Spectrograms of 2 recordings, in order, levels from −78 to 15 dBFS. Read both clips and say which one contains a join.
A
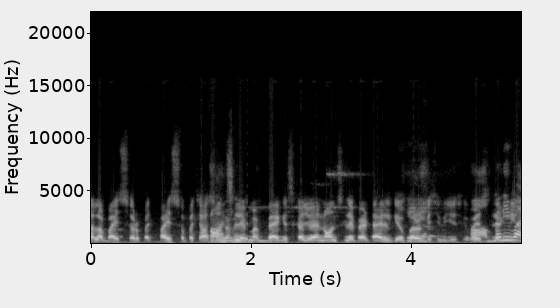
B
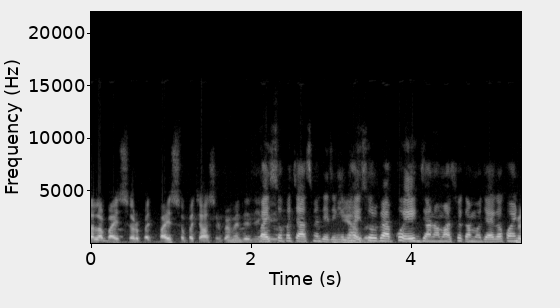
A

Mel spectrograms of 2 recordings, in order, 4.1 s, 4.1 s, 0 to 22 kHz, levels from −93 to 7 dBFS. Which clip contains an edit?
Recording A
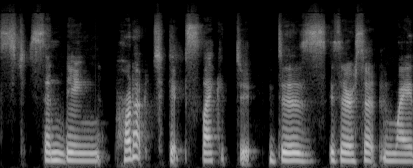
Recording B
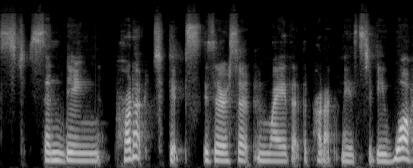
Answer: B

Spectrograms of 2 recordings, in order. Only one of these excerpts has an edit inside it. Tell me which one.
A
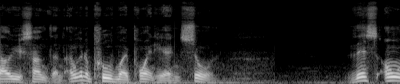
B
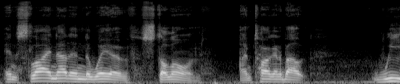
A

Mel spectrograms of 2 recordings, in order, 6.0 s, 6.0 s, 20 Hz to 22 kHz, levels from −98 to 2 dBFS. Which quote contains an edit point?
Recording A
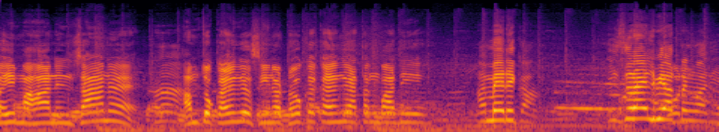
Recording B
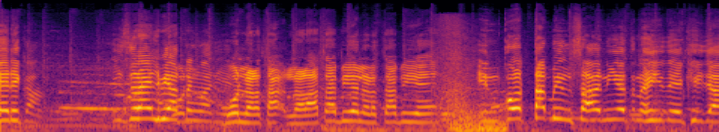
B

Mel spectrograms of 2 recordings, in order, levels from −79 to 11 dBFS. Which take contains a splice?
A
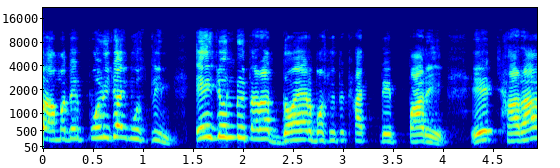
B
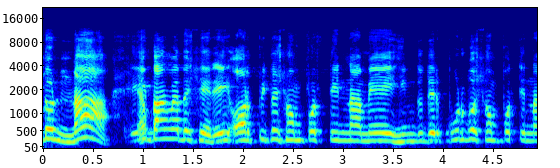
B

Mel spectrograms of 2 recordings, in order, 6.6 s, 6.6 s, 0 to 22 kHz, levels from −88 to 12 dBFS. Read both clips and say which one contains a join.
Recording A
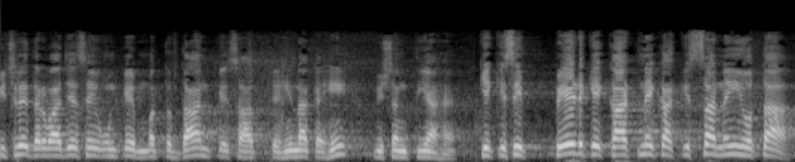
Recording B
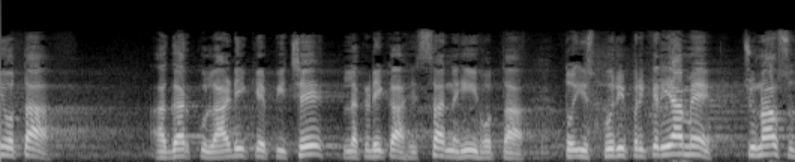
A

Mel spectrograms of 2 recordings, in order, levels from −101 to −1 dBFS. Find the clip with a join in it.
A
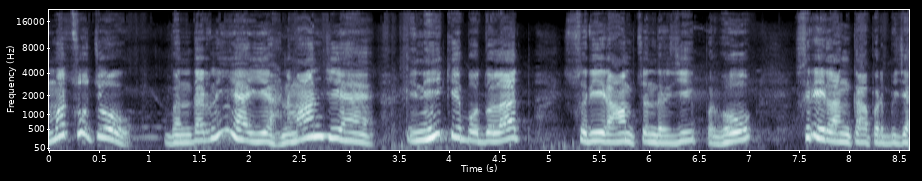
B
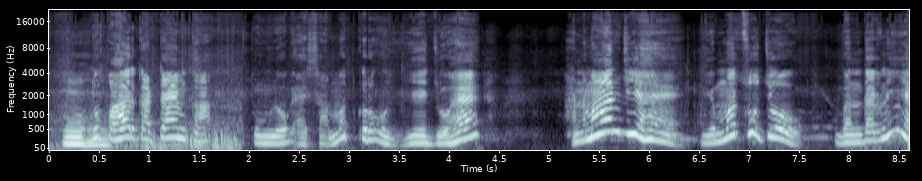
B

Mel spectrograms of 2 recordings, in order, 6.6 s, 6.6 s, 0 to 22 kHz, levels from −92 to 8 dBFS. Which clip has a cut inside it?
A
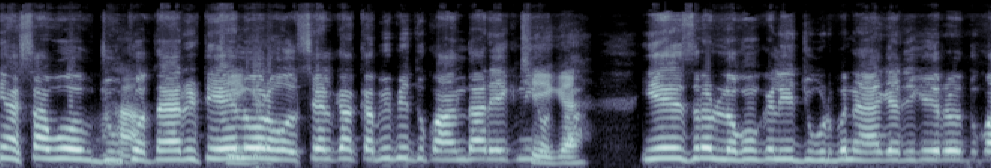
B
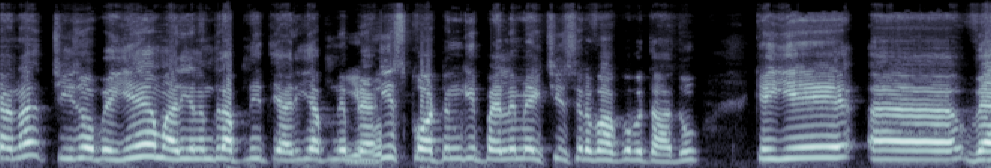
B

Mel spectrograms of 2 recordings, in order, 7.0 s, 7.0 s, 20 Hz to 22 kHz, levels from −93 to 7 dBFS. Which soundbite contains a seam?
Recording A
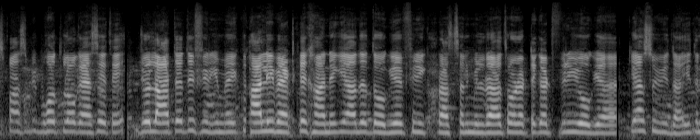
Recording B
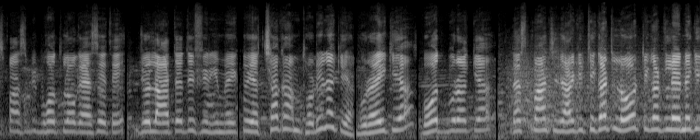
A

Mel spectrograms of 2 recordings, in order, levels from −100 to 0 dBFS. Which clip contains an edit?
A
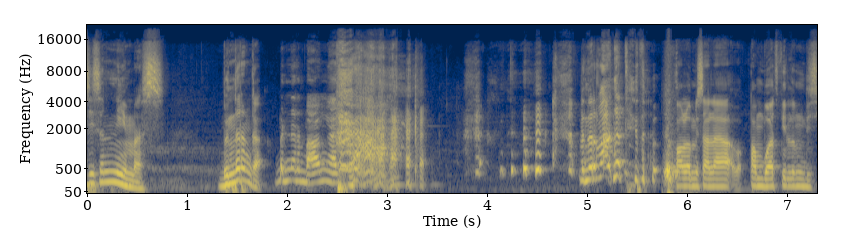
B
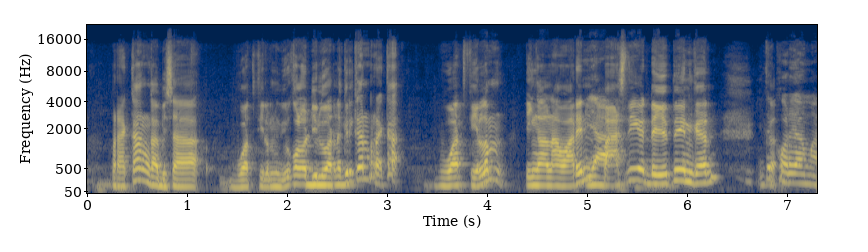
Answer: A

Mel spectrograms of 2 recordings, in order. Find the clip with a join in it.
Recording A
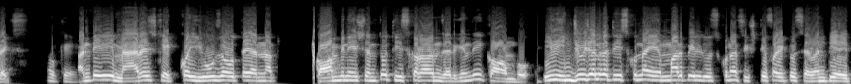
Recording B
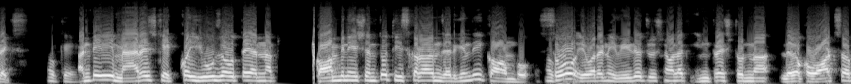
A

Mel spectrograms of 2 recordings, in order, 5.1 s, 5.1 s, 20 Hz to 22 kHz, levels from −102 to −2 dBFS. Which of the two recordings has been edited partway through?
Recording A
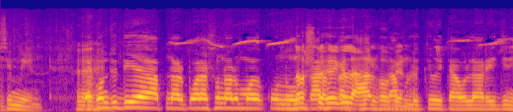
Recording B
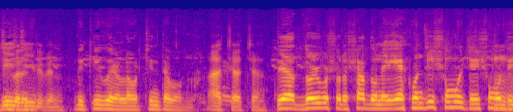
B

